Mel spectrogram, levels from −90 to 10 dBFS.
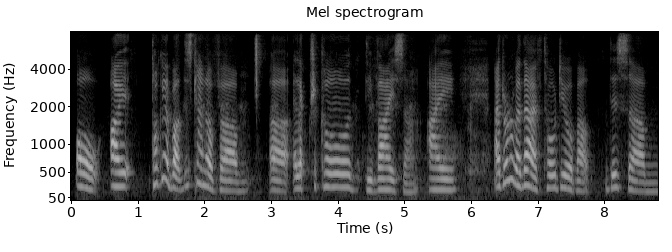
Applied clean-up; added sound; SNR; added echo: neural separator model SepFormer DNS4.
